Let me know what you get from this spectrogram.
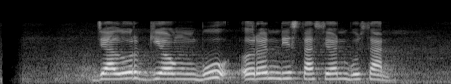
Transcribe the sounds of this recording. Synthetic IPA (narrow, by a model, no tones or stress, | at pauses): d͡ʒalurɡiɔŋbuəɾəndist̪asiɔnbusan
